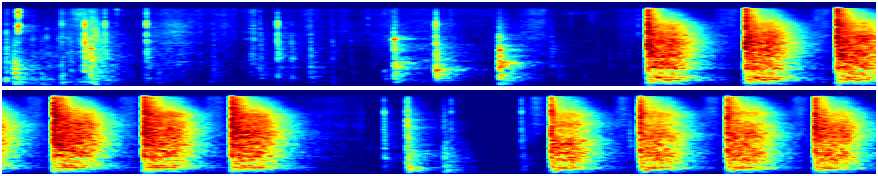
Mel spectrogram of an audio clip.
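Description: Rubber mallet striking the laminated panels of a Volkswagen Westfalia cabinet to knock a piece loose from its joints. A few light taps come first, then steady, hard blows about two a second from about three seconds in, with a short break past the middle.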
